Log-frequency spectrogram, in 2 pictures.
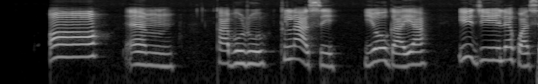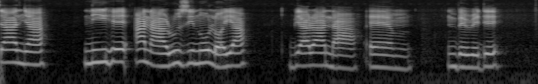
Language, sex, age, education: Igbo, female, 15-29, tertiary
